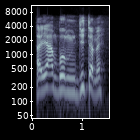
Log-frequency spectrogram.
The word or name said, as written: ya'an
